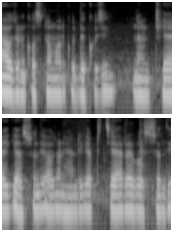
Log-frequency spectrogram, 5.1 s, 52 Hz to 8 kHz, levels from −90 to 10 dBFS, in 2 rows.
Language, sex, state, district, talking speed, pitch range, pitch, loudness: Odia, male, Odisha, Malkangiri, 175 wpm, 125-135 Hz, 130 Hz, -21 LUFS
